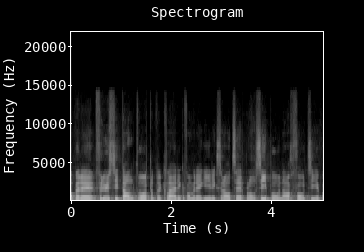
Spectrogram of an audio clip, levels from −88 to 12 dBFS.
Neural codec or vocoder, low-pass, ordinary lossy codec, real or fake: autoencoder, 48 kHz, 128 numbers a frame, DAC-VAE, trained on Japanese speech; 14.4 kHz; none; fake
